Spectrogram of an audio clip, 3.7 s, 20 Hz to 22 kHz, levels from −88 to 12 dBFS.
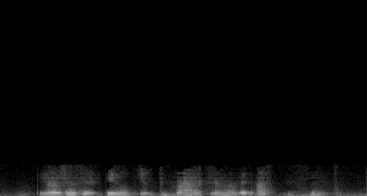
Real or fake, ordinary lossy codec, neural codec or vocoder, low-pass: fake; MP3, 16 kbps; codec, 44.1 kHz, 0.9 kbps, DAC; 3.6 kHz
